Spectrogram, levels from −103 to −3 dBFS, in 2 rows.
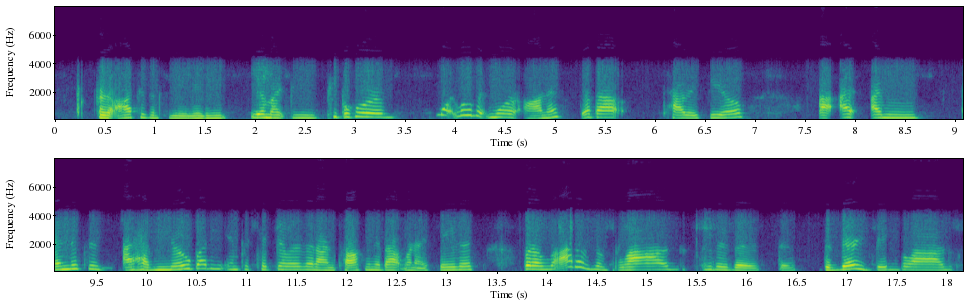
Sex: female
